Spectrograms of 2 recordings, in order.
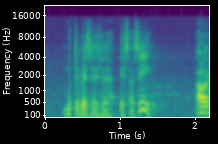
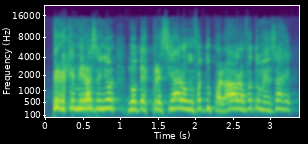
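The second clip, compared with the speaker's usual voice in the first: discípulos agitados; 5 semitones higher than usual. Pretend.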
